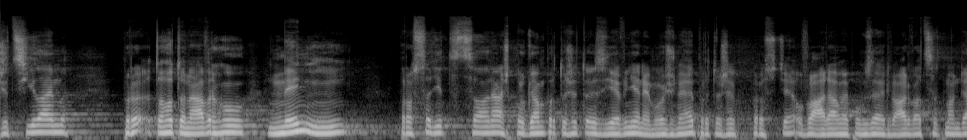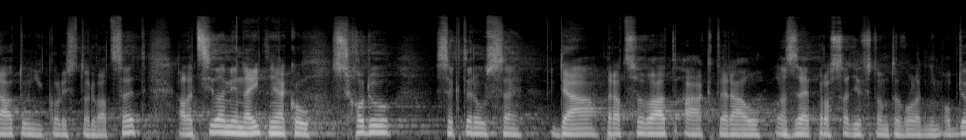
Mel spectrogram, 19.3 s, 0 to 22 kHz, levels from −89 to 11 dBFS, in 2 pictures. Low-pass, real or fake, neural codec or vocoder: 14.4 kHz; fake; codec, 44.1 kHz, 7.8 kbps, DAC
